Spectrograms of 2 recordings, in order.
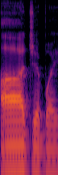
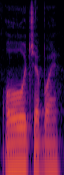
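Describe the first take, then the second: First: The first O is a short, reduced vowel. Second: The first O is a long O vowel. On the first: The speaker calls it wrong. "It's not Ojibwe, you guys. Quit saying that" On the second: The speaker calls it right. "O's are always a long O"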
